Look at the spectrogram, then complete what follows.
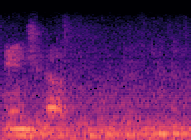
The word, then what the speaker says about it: angina: We use that term analogous to unstable angina, and please pronounce it that way. I hear it pronounced incorrectly. It's angina. Doesn't rhyme with anything else.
